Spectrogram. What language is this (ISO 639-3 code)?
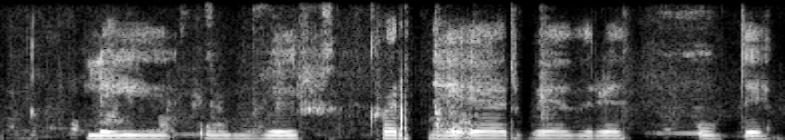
isl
